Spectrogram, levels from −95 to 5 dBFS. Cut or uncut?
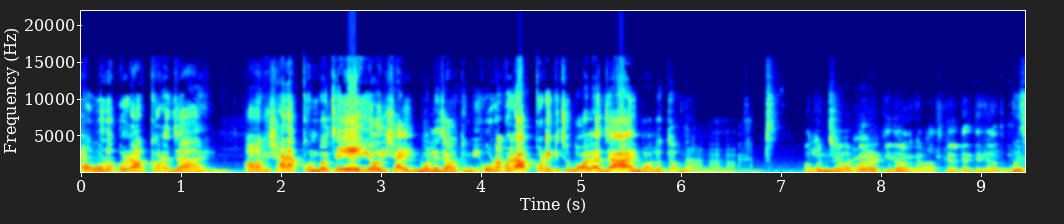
uncut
